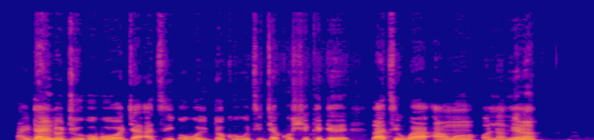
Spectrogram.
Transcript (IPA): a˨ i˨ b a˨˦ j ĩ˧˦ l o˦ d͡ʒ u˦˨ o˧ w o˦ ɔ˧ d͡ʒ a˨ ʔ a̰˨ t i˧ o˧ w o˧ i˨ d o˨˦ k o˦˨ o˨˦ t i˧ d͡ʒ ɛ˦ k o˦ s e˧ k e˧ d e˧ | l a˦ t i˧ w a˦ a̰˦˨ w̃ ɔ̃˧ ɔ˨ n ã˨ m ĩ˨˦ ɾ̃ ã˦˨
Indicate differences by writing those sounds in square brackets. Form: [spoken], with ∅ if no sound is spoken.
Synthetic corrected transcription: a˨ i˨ [d] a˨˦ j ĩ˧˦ l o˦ d͡ʒ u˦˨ o˧ w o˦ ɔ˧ d͡ʒ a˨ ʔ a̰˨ t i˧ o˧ w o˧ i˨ d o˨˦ k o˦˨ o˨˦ t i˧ d͡ʒ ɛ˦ k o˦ [ʃ] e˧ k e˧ d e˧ | l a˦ t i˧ w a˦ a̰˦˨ w̃ ɔ̃˧ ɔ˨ n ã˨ m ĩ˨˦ ɾ̃ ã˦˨

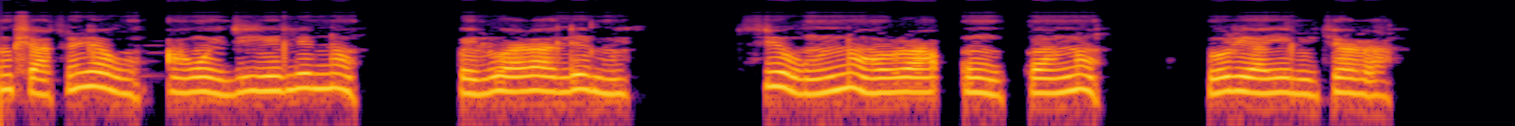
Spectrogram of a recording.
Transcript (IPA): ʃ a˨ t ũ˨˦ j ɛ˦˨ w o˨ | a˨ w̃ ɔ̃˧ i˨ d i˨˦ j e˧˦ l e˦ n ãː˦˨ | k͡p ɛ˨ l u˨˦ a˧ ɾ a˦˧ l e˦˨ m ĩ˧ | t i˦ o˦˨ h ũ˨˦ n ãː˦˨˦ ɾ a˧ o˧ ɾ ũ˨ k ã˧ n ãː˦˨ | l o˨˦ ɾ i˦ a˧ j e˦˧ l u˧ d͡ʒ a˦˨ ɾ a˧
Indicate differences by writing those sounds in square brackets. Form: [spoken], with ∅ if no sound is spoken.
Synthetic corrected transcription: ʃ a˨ t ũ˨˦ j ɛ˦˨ w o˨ | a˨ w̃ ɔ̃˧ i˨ d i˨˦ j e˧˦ l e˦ n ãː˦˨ | k͡p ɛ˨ l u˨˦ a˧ ɾ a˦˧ l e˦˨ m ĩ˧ | t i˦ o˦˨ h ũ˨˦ n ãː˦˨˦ ɾ a˧ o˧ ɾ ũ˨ k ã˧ n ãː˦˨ | l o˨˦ ɾ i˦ a˧ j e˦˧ l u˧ d͡ʒ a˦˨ ɾ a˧

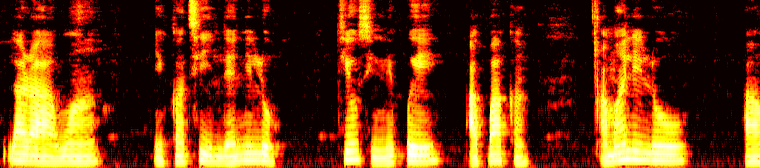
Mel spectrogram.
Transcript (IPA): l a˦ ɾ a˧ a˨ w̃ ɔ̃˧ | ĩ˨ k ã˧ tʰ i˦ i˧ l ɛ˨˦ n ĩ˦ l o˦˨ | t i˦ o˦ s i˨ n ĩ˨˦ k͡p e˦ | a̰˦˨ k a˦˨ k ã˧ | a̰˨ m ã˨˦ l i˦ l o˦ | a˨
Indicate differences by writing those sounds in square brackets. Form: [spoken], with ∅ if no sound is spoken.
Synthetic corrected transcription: l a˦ ɾ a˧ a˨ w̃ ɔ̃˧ | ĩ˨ k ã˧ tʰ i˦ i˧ l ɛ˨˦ n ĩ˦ l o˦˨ | t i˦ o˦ s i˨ n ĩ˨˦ k͡p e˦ | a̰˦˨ [k͡p] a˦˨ k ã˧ | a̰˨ m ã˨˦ l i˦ l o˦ | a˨

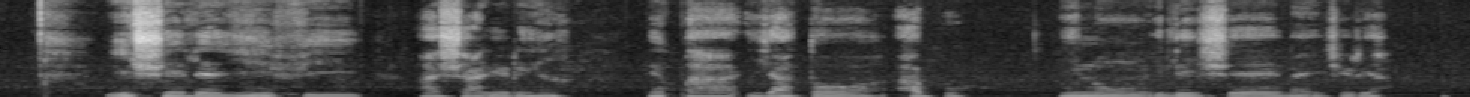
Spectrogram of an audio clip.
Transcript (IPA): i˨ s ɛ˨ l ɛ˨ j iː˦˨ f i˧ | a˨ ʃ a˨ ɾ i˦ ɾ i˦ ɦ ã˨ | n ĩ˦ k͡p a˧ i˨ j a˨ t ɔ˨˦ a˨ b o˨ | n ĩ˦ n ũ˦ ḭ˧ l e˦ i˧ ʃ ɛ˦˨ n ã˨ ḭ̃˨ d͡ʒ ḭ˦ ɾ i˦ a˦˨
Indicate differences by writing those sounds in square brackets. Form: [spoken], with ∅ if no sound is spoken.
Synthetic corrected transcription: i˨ [ʃ] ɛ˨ l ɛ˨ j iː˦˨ f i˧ | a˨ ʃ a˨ ɾ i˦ ɾ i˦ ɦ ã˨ | n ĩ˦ k͡p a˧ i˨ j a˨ t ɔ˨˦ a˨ b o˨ | n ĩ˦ n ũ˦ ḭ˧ l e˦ i˧ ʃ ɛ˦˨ n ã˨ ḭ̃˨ d͡ʒ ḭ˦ ɾ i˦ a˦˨

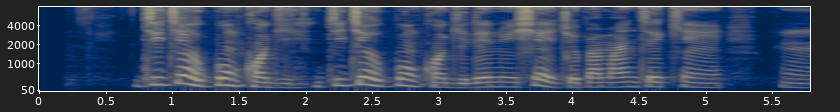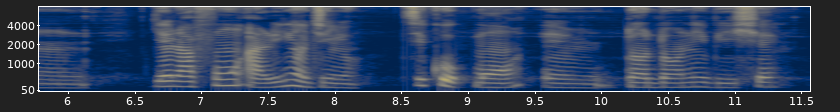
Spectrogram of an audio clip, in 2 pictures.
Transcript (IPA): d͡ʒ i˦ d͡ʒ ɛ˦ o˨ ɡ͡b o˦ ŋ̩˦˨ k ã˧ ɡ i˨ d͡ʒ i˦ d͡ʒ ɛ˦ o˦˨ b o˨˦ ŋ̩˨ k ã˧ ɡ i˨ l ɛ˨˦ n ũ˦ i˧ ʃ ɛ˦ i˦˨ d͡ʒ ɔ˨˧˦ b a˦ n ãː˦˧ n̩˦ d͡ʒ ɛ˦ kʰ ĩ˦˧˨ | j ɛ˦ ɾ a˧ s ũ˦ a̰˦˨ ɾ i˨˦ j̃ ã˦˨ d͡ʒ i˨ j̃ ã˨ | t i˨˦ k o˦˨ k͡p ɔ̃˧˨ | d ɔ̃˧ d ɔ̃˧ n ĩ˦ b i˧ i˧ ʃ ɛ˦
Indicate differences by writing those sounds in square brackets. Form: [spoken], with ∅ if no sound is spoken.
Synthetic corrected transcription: d͡ʒ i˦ d͡ʒ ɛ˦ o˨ ɡ͡b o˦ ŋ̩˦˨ k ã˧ ɡ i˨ d͡ʒ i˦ d͡ʒ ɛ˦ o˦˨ [ɡ͡b] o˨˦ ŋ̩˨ k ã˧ ɡ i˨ l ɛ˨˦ n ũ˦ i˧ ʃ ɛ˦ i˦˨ d͡ʒ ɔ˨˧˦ b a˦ [m] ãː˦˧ n̩˦ d͡ʒ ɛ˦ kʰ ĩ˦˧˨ | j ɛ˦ ɾ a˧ [f] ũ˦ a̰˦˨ ɾ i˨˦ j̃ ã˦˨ d͡ʒ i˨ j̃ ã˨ | t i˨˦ k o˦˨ k͡p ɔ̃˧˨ | d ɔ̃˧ d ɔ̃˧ n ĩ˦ b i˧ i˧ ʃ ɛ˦

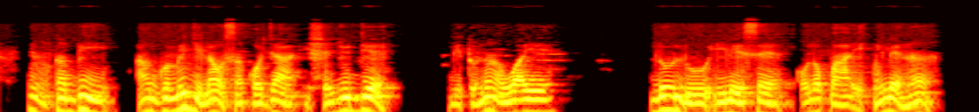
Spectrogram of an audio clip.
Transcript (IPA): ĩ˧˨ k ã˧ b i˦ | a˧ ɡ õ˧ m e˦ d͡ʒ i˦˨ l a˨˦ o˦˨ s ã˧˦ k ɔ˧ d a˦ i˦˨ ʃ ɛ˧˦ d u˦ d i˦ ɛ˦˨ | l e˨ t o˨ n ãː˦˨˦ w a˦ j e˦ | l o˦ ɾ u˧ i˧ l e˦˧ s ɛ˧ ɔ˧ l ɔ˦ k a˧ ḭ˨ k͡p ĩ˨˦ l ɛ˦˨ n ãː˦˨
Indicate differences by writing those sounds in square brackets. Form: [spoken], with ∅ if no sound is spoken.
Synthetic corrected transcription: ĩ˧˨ k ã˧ b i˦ | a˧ ɡ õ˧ m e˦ d͡ʒ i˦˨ l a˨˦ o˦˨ s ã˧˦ k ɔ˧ [d͡ʒ] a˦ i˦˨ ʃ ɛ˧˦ [d͡ʒ] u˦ d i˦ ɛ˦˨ | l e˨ t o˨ n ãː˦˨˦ w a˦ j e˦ | l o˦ [l] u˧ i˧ l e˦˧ s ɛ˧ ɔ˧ l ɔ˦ [k͡p] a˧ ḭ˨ k͡p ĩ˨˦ l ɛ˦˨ n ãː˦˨

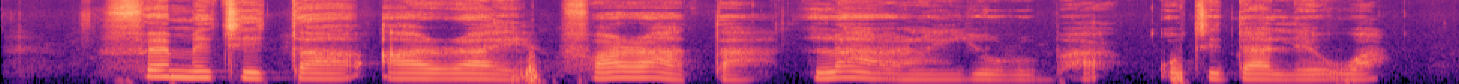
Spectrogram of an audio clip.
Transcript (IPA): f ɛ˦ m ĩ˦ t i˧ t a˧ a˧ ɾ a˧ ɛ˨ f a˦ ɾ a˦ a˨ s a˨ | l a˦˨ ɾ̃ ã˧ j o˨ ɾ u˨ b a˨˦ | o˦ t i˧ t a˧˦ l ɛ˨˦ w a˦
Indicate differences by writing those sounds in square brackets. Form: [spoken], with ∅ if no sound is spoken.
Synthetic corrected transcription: f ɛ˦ m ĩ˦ t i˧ t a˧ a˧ ɾ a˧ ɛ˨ f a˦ ɾ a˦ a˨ [t] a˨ | l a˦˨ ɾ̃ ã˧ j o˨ ɾ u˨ b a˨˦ | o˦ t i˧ [d] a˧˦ l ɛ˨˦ w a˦

